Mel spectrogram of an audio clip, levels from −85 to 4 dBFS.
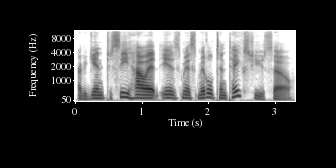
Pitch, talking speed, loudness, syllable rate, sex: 150 Hz, 235 wpm, -19 LUFS, 5.3 syllables/s, female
